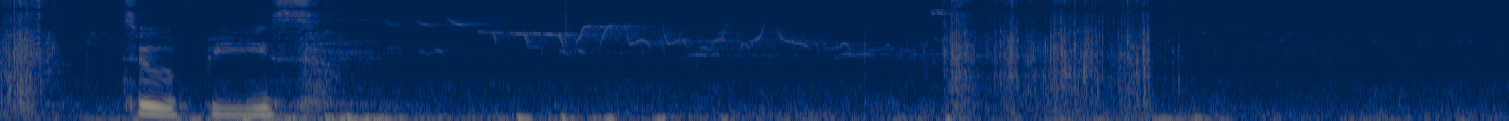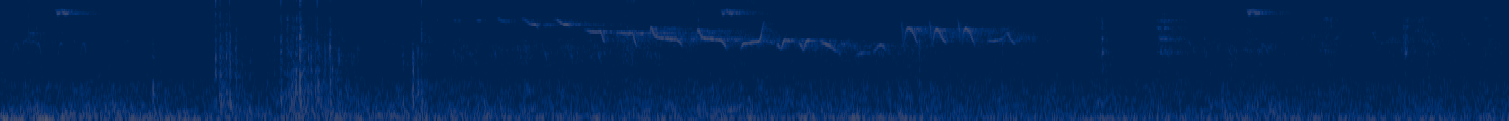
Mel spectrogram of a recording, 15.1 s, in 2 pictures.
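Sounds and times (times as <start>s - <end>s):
birds singing faintly: 0.0s - 15.0s
brief rustle: 4.6s - 6.0s, 8.6s - 9.9s.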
